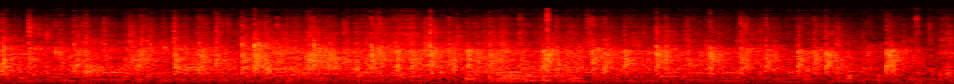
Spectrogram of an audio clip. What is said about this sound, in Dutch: Applaus.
